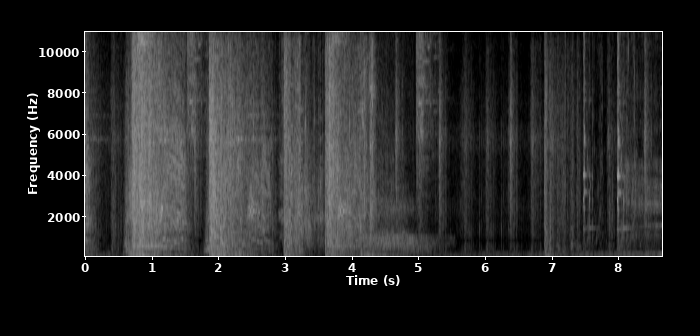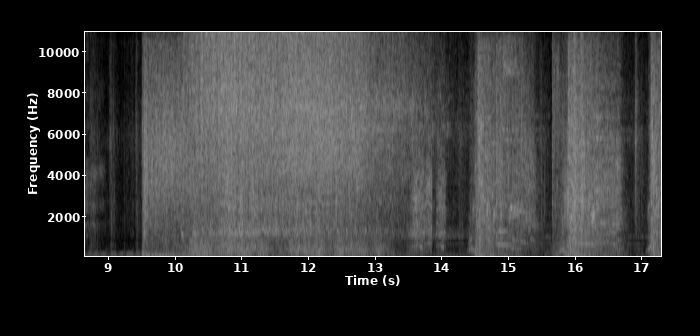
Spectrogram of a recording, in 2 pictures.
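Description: Weapons clash and strike in quick bursts.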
